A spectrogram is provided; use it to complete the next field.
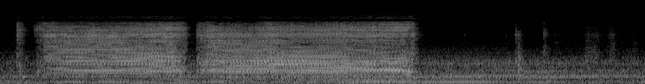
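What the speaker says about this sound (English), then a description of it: "I'm gonna put the sander on this one." A sander rounds off a piece of a homemade air breather in a loud, steady high-pitched whir, broken by one brief dip, then cut off after about four seconds, leaving quieter workshop noise.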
